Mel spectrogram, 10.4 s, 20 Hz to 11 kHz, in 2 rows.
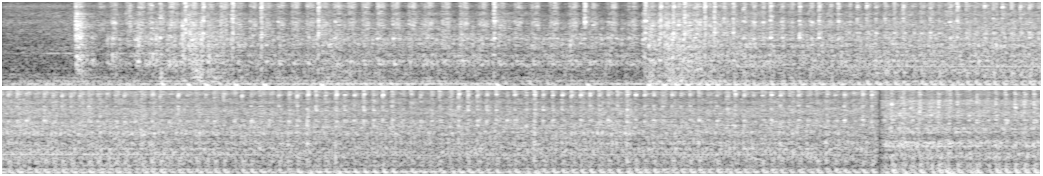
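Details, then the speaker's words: Yard Machines MTD 824 snowblower, 8hp Tecumseh Snow King single-cylinder, after cleaning the pilot jet, adding Seafoam, adjusting idle screw and governor linkage: steady, even low chugging idle with no hunting or misses. "dialed in the idle Jet screw uh the idle screw so that it idles well"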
